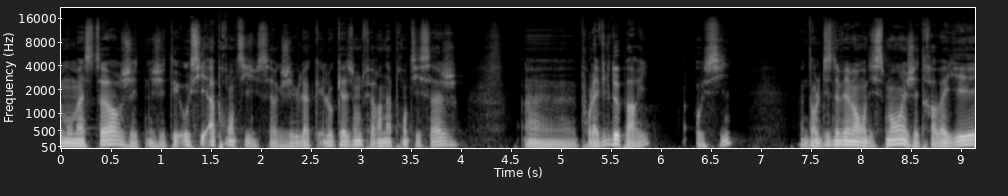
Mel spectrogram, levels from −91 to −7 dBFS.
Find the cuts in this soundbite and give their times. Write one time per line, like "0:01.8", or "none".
none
